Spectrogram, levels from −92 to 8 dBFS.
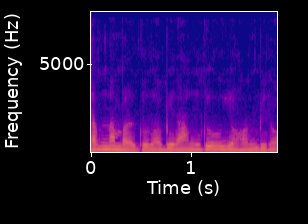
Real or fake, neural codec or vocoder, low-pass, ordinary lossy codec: fake; codec, 16 kHz, 4.8 kbps, FACodec; none; none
